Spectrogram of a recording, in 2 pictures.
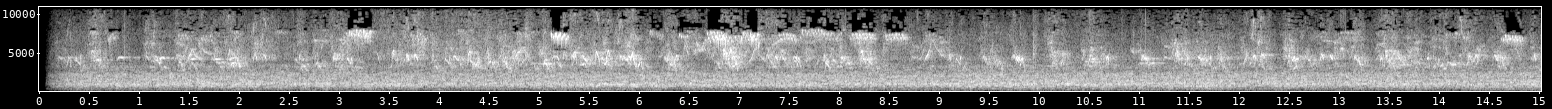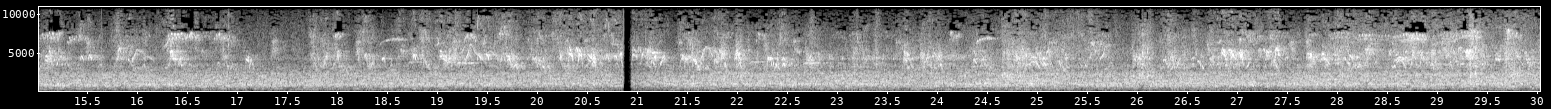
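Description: A flock of cedar waxwings giving many short, thin, high-pitched calls over a steady background hiss. The sound drops out briefly once, about two-thirds of the way through.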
